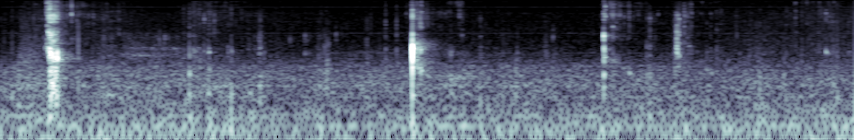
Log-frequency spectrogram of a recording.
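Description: Close-miked mouth sounds of someone chewing a bite of soft, moist chocolate chip cookie dough cupcake, with a few short wet clicks and smacks.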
